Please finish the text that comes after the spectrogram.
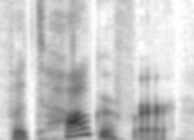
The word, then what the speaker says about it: photographer: Now, say photographer. Pho-ta-gra-pher. The stress completely moved. Same root word, totally different rhythm.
